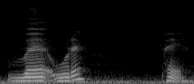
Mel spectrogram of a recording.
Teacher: इनका उच्चारण करते समय दांत और नीचे के होठ के मिलने से होता है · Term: दंतोष्ठ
